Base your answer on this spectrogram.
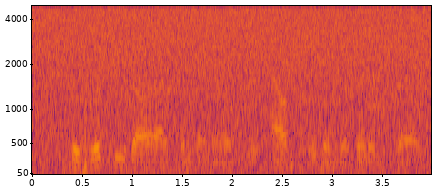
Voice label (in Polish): glos szum szerokopasmowy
